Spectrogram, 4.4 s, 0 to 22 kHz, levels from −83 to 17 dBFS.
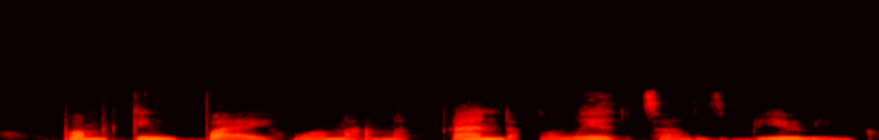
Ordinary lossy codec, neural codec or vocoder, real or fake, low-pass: none; codec, 16 kHz, 0.5 kbps, X-Codec, HuBERT features, trained on LibriSpeech; fake; none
